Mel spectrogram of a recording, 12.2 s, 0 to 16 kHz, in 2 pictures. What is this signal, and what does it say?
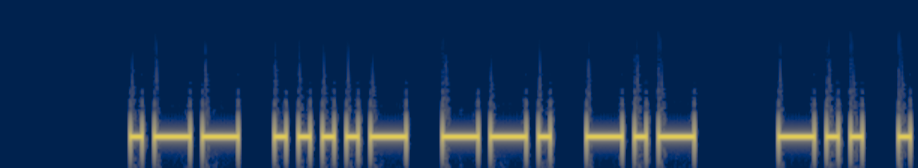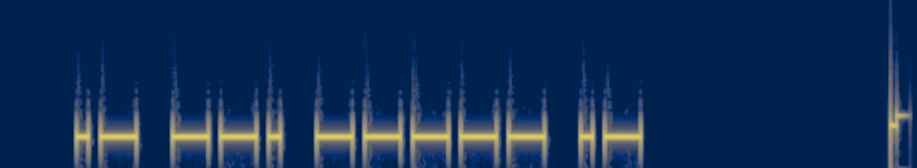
Morse code, heard as a keyed tone, about 16 wpm, 700 Hz. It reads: W4GK DE AG0A
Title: USA Callsign DE Callsign - 4 Characters - 15wpm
